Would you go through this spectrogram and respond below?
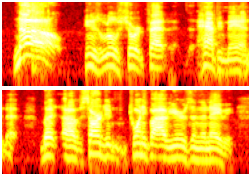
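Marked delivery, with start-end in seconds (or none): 0.2-0.8 high, loud shout. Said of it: "And he said".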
